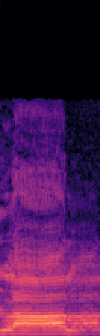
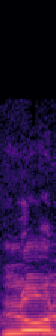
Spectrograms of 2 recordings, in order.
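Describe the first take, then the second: First: The syllable is said with an open a vowel. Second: The syllable is said with an o vowel. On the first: The speaker calls it right. "তারপরে লাল" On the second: The speaker calls it wrong. "লোল না"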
